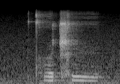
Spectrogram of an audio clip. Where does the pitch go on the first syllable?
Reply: high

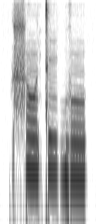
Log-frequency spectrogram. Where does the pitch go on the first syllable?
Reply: low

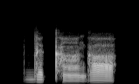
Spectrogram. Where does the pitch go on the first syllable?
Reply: falling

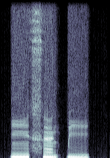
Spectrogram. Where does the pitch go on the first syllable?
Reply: low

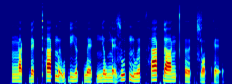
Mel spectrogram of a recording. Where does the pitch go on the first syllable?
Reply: low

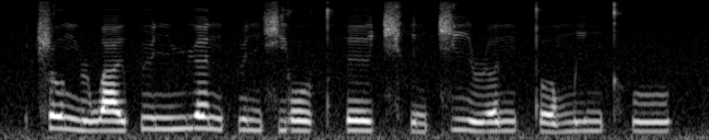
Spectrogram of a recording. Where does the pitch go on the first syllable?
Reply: falling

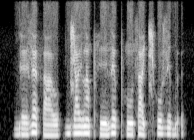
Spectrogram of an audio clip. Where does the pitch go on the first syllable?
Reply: low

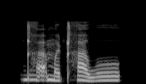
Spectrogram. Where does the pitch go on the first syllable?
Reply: high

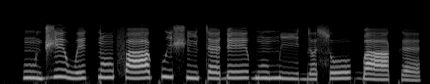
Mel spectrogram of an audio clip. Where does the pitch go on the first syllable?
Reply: low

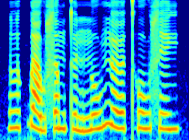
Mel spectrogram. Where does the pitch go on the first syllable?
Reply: rising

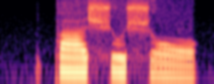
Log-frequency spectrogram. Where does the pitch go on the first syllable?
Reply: high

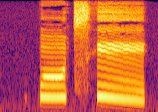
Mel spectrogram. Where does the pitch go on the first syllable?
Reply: high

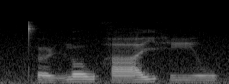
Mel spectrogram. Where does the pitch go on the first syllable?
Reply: low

